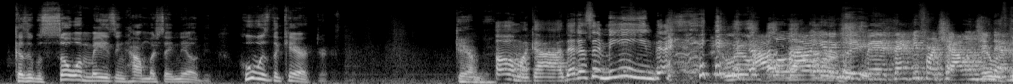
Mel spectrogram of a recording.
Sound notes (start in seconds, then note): 6.5 group laughs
